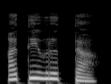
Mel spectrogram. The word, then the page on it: ಅತಿವೃತ್ತ: Kannada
